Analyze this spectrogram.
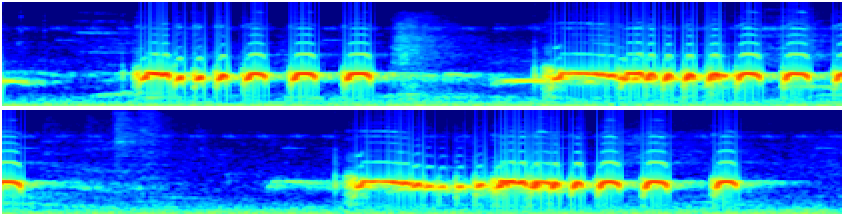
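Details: Zebra dove of a local type, a keen singer whose long-beat song is used to provoke other doves: three phrases, each a drawn-out coo breaking into five or six rapid, evenly spaced pulsing beats, with steady low hum behind.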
